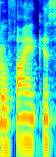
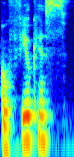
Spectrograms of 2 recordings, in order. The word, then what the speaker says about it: Ophiuchus: and you know what Ophiuchus is, and that's just how I have found to pronounce it. I've heard Ophiuchus, I've heard Ophiuchus. I like Ophiuchus. Go with what works for you.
